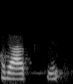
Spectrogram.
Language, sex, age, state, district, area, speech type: Maithili, female, 18-30, Bihar, Sitamarhi, rural, conversation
